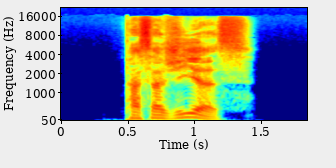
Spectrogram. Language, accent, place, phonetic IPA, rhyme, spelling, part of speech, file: German, Germany, Berlin, [ˌpasaˈʒiːɐ̯s], -iːɐ̯s, Passagiers, noun, De-Passagiers.ogg
- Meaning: genitive singular of Passagier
